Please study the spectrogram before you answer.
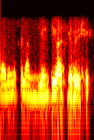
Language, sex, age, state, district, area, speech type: Urdu, male, 18-30, Telangana, Hyderabad, urban, conversation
